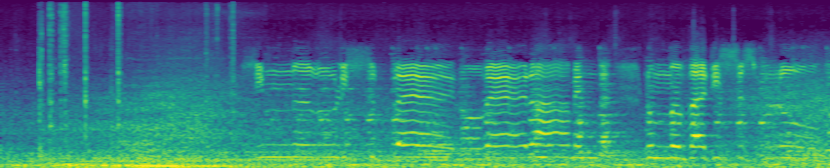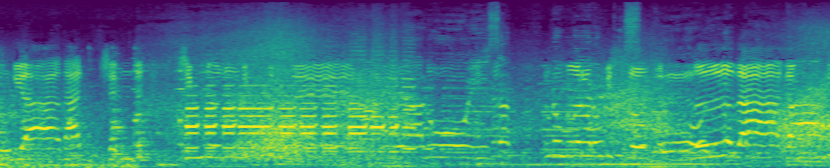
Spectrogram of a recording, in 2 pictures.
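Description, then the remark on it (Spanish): A car drives steadily along the road, its engine and road noise continuous beneath loud music from a CD playing inside, with a horn-like toot and voices mixed in. “Pone un CD mientras conduce.”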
